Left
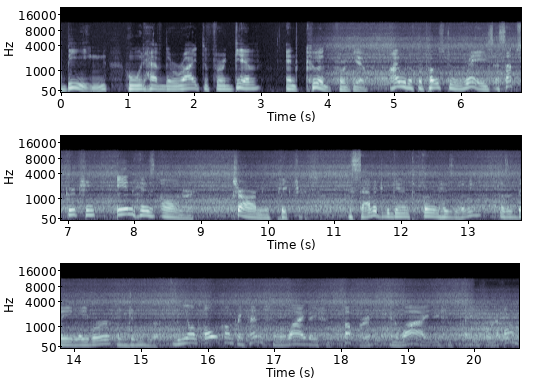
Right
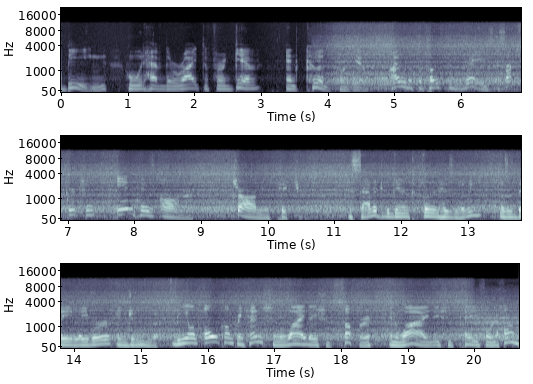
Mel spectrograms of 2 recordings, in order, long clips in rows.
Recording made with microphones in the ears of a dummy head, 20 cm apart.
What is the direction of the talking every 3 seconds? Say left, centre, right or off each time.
left, left, left, centre, right, right, right.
